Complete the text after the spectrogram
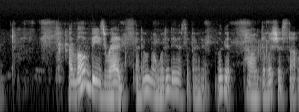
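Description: Small glass beads rattle as they pour out of a jar onto a table.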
